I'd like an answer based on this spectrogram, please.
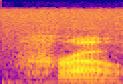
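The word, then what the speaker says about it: rho: It's pronounced R-H-O. Hro. And it has an R sound, except when it's in the beginning of a word. When you find a Hro in the beginning of a word, it has an RH sound.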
